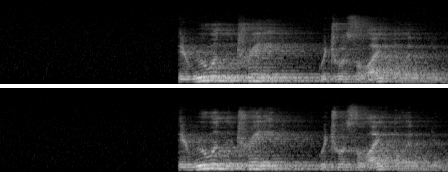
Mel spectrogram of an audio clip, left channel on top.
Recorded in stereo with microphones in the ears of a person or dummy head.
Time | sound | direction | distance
1.8 | a man speaking | 5° right (ahead or behind) | 0.6 m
